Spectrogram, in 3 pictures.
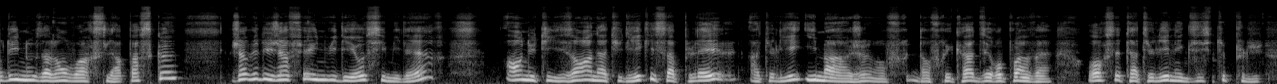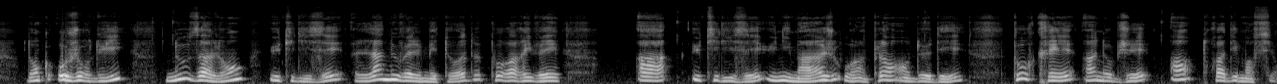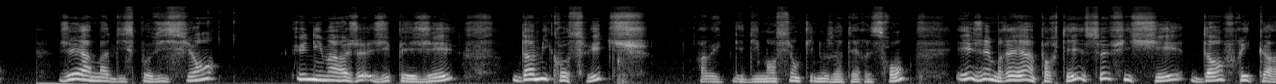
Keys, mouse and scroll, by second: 0.9-1.7 drag, 2.9 click, 14.3 click, 18.3-19.7 drag, 19.9-21.2 drag, 21.4-22.2 drag, 22.4-24.5 drag, 27.5 click, 37.9 click.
